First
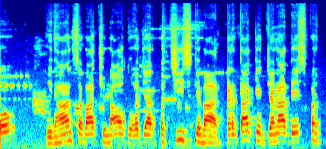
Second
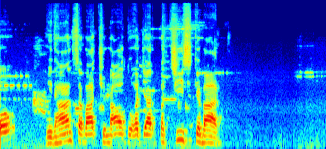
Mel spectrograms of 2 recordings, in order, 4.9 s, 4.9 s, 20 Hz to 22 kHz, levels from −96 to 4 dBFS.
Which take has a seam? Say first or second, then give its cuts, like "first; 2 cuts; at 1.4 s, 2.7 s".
first; 1 cut; at 3.4 s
